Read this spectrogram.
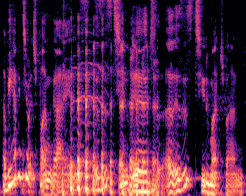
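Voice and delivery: high, slow, sarcastic whine, half laughing; mock the killjoy friend; high slow teasing parody. Mocking Sarah's worries.

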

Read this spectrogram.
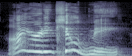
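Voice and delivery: sharp rueful outburst. Real, not acted. Bitter punchline about her overdose.

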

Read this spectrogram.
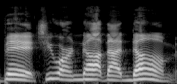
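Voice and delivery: loud, slow scold; friend's scolding. Retold or imitated. Best friend scolding her on the phone, loud and slow. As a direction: Bitch drawn out loud and slow, every word weighed. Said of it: "And she's like".

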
